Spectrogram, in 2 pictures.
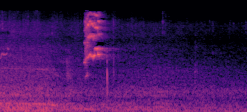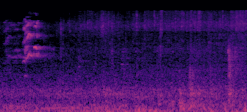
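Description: Two short, high, squeaky chirps from a small bird, about a second in and again about three and a half seconds in, over a low rumble of street traffic.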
